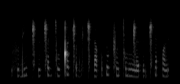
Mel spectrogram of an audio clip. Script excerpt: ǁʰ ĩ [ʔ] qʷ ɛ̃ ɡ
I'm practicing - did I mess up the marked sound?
no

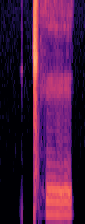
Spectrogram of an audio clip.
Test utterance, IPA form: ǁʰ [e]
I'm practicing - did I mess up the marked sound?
no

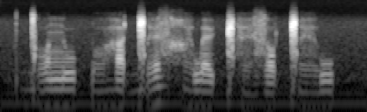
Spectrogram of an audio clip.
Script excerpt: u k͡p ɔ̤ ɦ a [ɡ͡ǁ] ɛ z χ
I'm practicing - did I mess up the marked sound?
no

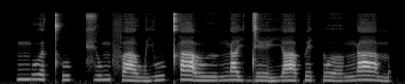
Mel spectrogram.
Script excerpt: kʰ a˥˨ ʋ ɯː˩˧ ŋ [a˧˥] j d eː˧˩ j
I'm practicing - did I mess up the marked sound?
yes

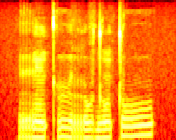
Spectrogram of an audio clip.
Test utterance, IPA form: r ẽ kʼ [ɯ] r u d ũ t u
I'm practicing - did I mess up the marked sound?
no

